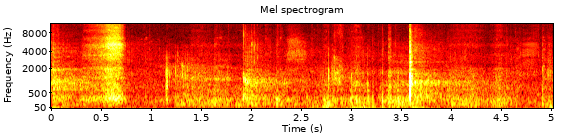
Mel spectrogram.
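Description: Tennis rally with rackets striking the ball. There is a sharp hit right at the start, a short hissing noise just after, a few faint ticks of the ball bouncing, and a second sharp hit with a brief ring about three and a half seconds in.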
